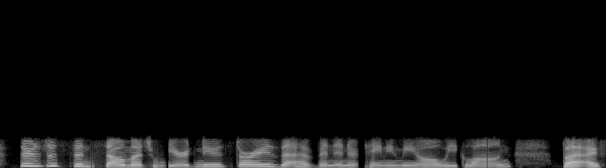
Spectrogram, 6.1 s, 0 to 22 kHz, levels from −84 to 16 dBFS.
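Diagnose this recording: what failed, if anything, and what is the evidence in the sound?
At 1.62 s and 3.54 s the speech briefly holds on a repeated pitch that fades into silence, over gaps of 80 and 120 ms: network packet loss concealed by pitch repetition.

A short hole at 4.87 s marks a 17 ms block of digital silence, an abrupt cut to silence and back, pointing to the driver or buffer stage.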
